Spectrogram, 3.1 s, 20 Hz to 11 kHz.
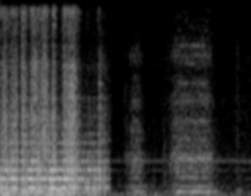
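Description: A PFAFF 8311 welding machine running a seam through material, a steady loud mechanical whir that cuts off abruptly, followed by quieter intermittent machine rumble.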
